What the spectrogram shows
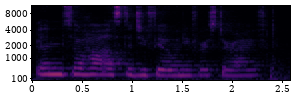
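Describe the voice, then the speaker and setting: A woman presenting a segment and asking interview questions in a clear, prompting tone. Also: medium pitch, level tone, normal speed, warm tone. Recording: roomy echo.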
